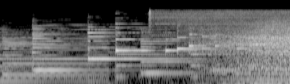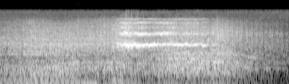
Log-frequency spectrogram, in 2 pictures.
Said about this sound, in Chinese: 这时，一辆公共汽车停在了路口。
